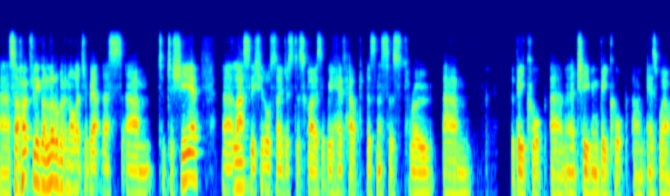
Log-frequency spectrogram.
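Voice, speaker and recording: Against a quiet background, a man with a New Zealand accent speaks at a very deep, low pitch. His delivery is fairly quick, with lively intonation. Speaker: sustainability consultant. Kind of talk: video blog explainer. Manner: hesitant, many fillers.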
